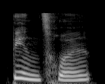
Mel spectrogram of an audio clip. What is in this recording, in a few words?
"并存", Chinese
